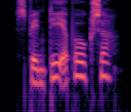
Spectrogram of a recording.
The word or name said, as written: spenderbukser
